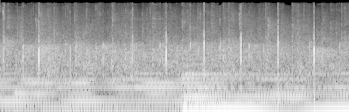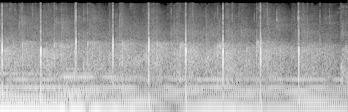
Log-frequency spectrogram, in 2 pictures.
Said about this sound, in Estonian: Anname Jeesusele väga aplausi.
